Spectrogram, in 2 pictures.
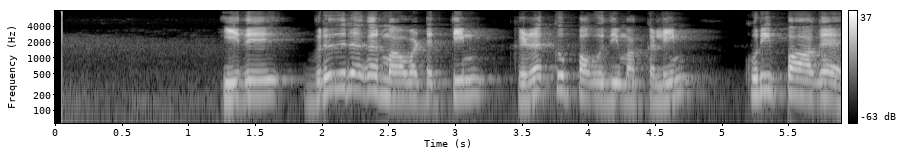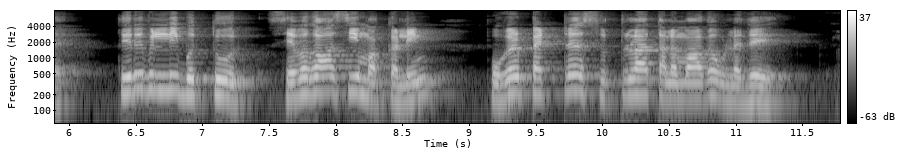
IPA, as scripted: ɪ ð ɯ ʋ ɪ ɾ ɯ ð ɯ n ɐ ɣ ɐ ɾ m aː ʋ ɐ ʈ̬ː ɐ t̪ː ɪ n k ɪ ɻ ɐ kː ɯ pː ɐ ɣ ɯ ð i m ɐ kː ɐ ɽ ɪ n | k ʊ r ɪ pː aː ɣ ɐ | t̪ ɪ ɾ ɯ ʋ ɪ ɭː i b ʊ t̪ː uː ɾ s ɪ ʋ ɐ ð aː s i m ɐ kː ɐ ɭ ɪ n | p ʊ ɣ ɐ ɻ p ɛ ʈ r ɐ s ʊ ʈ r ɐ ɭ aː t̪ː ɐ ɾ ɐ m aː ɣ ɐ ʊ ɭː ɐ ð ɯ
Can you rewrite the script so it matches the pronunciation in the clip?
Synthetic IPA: ɪ ð ɯ ʋ ɪ ɾ ɯ ð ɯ n ɐ ɣ ɐ ɾ m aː ʋ ɐ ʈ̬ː ɐ t̪ː ɪ n k ɪ ɻ ɐ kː ɯ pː ɐ ɣ ɯ ð i m ɐ kː ɐ ɭ ɪ n | k ʊ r ɪ pː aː ɣ ɐ | t̪ ɪ ɾ ɯ ʋ ɪ ɭː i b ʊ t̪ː uː ɾ s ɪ ʋ ɐ ɣ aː s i m ɐ kː ɐ ɭ ɪ n | p ʊ ɣ ɐ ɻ p ɛ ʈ r ɐ s ʊ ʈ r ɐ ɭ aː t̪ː ɐ l ɐ m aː ɣ ɐ ʊ ɭː ɐ ð ɯ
